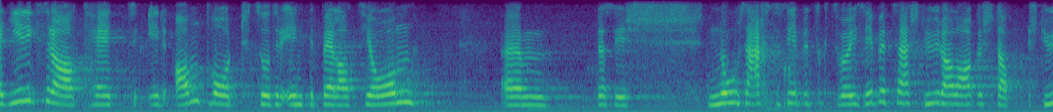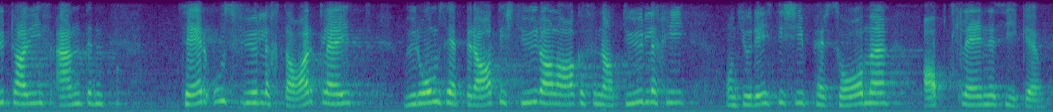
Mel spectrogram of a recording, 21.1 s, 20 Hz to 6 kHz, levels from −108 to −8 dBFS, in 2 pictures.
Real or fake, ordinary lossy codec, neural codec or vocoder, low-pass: real; Opus, 16 kbps; none; 5.4 kHz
